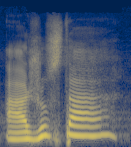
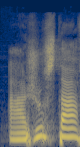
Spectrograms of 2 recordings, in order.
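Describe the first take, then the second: First: Slow, drawn-out ajustar for the church to echo; slow call to repeat. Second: Said in the usual way. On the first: Shown as a demonstration. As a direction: stretch ajustar out slowly. (ajustar dito devagar para a igreja repetir) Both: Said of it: "fala, ajustar".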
